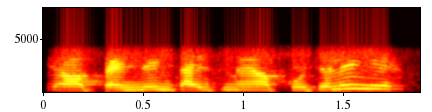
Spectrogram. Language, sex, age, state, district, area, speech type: Urdu, female, 18-30, Uttar Pradesh, Shahjahanpur, rural, conversation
